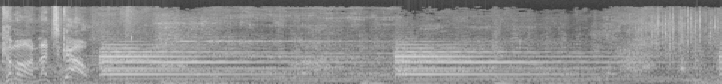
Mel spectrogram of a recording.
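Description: A large bell rings out loudly and its tone slowly fades.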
